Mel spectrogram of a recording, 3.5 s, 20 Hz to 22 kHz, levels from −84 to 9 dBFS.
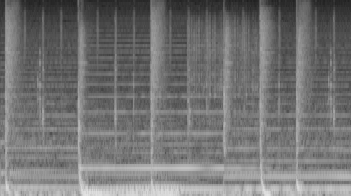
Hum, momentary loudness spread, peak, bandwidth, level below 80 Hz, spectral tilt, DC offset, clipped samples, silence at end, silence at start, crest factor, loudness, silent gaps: none; 7 LU; 0 dBFS; over 20 kHz; -14 dBFS; -4 dB/octave; 1%; 0.6%; 0 s; 0 s; 12 dB; -12 LUFS; none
